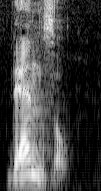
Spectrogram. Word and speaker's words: Denzel: Det ska uppenbarligen inte uttalas med E utan med I. Vi kan ju lyssna hur det lät när han var Jimmy Kimmel här. – My name's pronounced Denzel.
